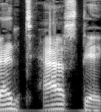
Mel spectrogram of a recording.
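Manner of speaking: sarcastic, ironic tone meaning the opposite. Reviewing a DVD and repeating the praise with a sarcastic "fantastic". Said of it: "I am saying that sarcastically".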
